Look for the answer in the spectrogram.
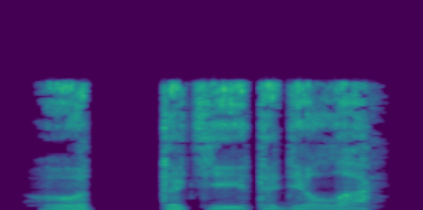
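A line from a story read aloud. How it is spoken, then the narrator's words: Gloomy. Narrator (Russian): сказал дядя Юра уныло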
